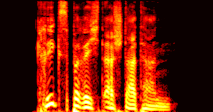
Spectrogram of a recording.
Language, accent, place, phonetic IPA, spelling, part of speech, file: German, Germany, Berlin, [ˈkʁiːksbəˈʁɪçtʔɛɐ̯ˌʃtatɐn], Kriegsberichterstattern, noun, De-Kriegsberichterstattern.ogg
- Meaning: dative plural of Kriegsberichterstatter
